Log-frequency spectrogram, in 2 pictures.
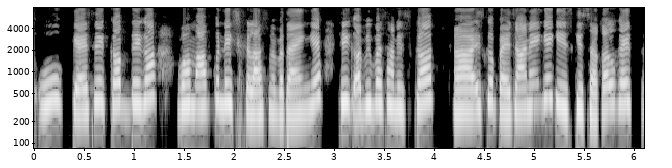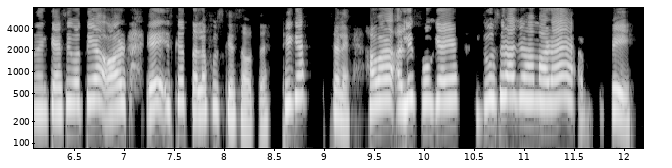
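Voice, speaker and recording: Woman teacher, very high voice, dry close sound; patient, repeats her own questions, pauses on fillers. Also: no echo. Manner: patient, repeats questions and answers them herself; frequent fillers and self-corrections. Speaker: Urdu teacher. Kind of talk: online language lesson.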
